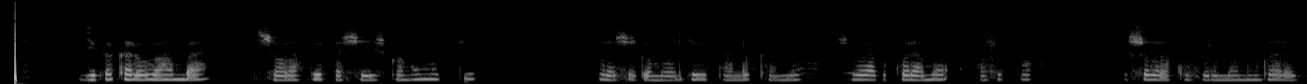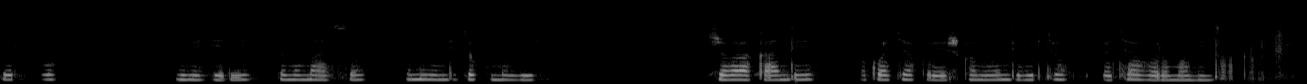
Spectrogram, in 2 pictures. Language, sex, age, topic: Kinyarwanda, female, 18-24, health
